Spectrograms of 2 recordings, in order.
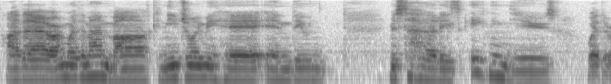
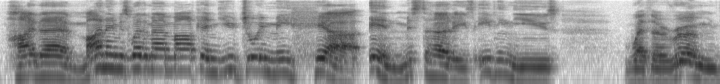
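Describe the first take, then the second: First: Said in the usual way. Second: Louder, higher, bigger weatherman intro; emphatic presenter voice. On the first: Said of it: "do you mean put more emphasis in it". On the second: Shown as a demonstration. Weatherman Mark restarting his intro with more emphasis. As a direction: sell it like a TV weatherman. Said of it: "put more emphasis in it".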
